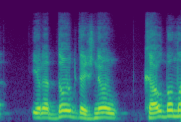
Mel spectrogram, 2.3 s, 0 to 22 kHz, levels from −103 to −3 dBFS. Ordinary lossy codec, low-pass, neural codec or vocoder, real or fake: AAC, 96 kbps; 14.4 kHz; autoencoder, 48 kHz, 32 numbers a frame, DAC-VAE, trained on Japanese speech; fake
